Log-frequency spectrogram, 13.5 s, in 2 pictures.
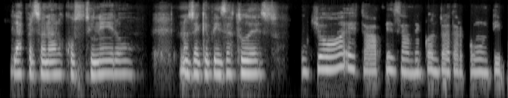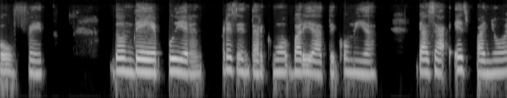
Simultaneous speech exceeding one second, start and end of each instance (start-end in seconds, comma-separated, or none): none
